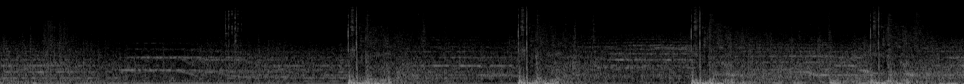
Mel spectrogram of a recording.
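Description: Gunfire from a weapon in the video game Anthem: three loud, sharp blasts at spaced intervals over a busy bed of game effects and music.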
